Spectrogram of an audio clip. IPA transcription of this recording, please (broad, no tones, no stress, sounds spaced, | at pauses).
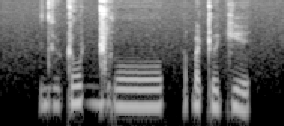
dʱ ʉ ʈ o ɡ͡ǁ u ɾ oː | ɓ a ʈ ɾ ʉ kʲ e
